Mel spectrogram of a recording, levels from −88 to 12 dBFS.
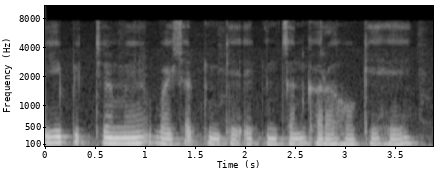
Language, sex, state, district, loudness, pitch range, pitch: Hindi, male, Arunachal Pradesh, Papum Pare, -15 LUFS, 115-125 Hz, 120 Hz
